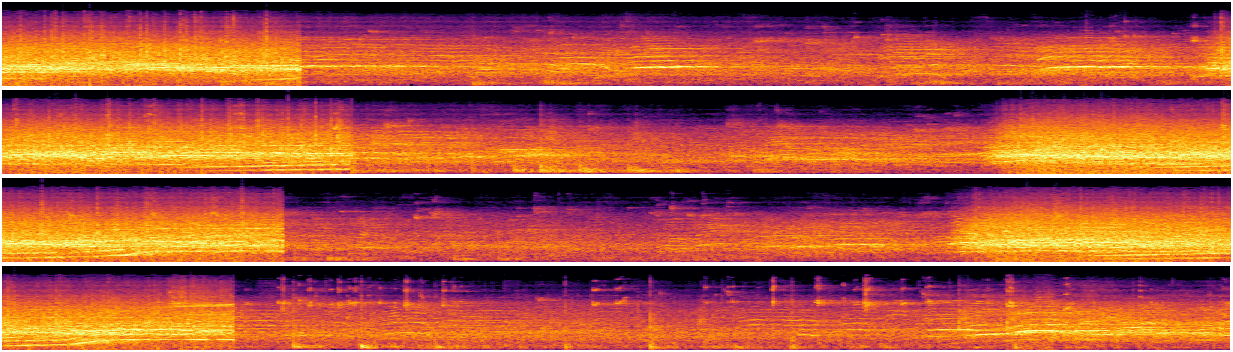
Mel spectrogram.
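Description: Game sounds in a gym: a basketball dribbling on the hardwood court and voices shouting. They are broken four times by loud crowd noise lasting about three seconds each, which starts and stops abruptly.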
